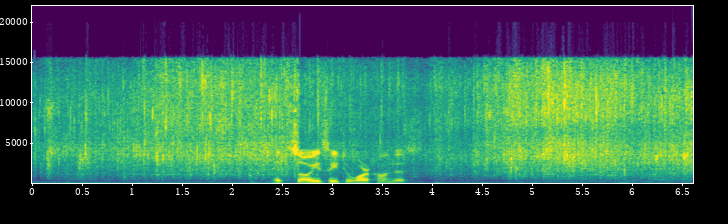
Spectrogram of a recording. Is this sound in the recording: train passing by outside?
no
